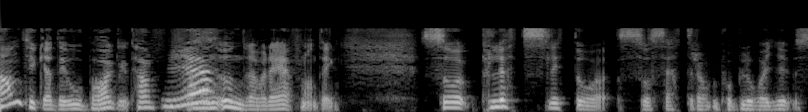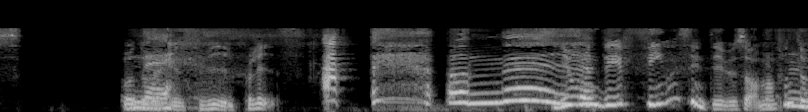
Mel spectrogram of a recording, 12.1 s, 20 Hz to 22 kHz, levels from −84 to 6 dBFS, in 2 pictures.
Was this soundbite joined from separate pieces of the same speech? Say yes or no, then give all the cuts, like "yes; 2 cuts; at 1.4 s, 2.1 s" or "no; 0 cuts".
no; 0 cuts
